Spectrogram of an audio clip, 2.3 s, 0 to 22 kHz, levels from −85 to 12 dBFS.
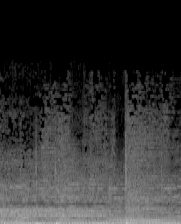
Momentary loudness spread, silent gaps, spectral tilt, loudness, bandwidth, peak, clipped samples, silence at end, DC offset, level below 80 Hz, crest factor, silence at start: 2 LU; none; -5 dB/octave; -20 LUFS; 14.5 kHz; -4 dBFS; under 0.1%; 0 s; under 0.1%; -24 dBFS; 14 dB; 0 s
